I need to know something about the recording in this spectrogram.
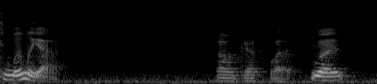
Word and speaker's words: Lilia: It's pronounced Lilia. Oh, guess what? What? It's not. Wouldn't it be funny if you're like, it's actually? Actually, it's Lilia.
